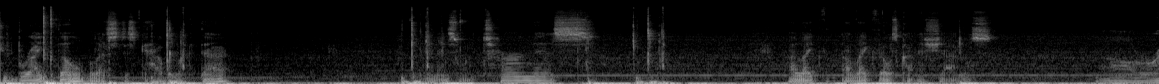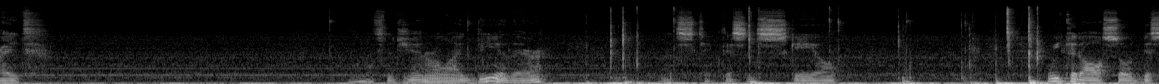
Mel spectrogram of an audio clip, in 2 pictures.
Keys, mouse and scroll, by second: 0.5 KP_0, 1.8 shift+z, 4.2 shift+z, 4.6-5.6 middle drag, 6.5 shift+z, 15.3 middle click, 17.9 shift+z, 18.3-20.7 drag, 19.2 s, 21.9 n.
